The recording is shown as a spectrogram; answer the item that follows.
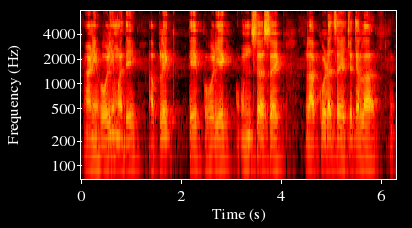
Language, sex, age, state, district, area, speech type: Marathi, male, 45-60, Maharashtra, Raigad, rural, spontaneous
